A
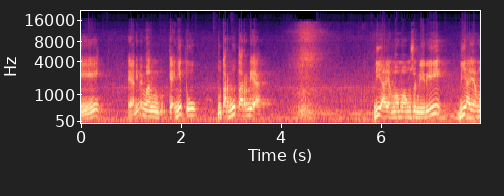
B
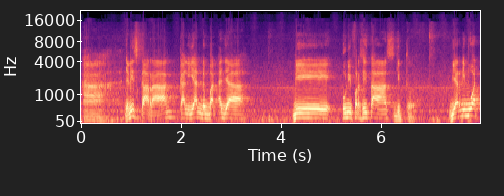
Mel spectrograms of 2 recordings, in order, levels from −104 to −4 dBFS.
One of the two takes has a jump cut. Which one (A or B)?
A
